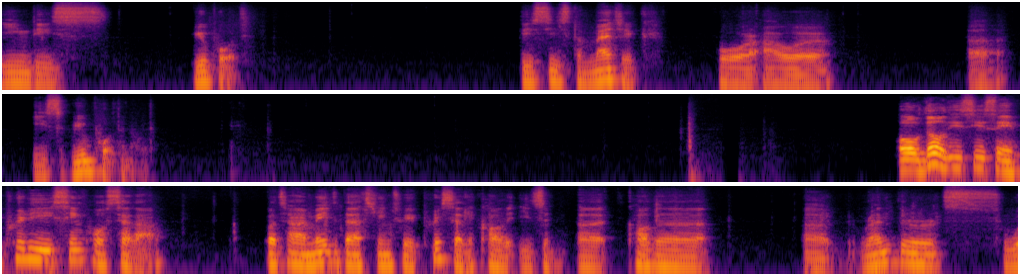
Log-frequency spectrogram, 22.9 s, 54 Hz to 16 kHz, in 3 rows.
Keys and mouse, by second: 6.3 click, 7.6 middle click, 8.1 d, 8.3-9.4 drag, 9.4 d, 9.6 d, 10.0 click, 11.4 click, 12.1 middle click, 13.1 ctrl+alt+shift+w, 13.2 ctrl+alt+shift+q, 16.8 ctrl+a, 20.2 ctrl+a.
